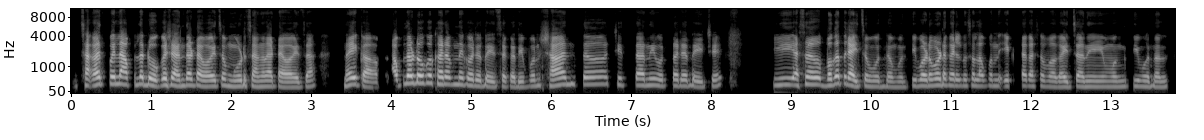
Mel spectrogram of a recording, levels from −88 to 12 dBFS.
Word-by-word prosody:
सगळ्यात 220 +2 +6
पहिलं 260 0 +6
आपलं 245 +1 +4
डोकं 225 -2 +4
शांत 215 -1 +4
ठेवायचं 190 +1 +2
मूड 190 +2 -3
चांगला 185 -1 0
ठेवायचा 165 0 -1 0.4
नाही 235 +3 +4
का. 175 - +3 0.3
आपलं 280 +8 +5
डोकं 290 0 +5
खराब 255 -1 +3
नाही 245 -1 -3
करुन 205 -4 -2
द्यायचं 180 +1 -4
कधी 170 0 -3
पण, 195 +2 -7
शांत 245 +5 +2 0.4
चित्ताने 225 -1 -3
उत्तरं 200 -1 -4
द्यायचे. 185 +1 -7 0.7
की 235 +1 -7
असं 245 +2 +2
बघत 270 +6 +2
राहायचं 195 -4 +4
मुद्दामून 170 -2 -9
ती 200 - -6
बडबड 205 +2 +1
करेल 210 -2 -3
असेल 205 0 -7
आपण 200 +1 -7
एकटक 195 +1 -5
असं 195 -1 -6
बघायचं 170 +1 -3
आणि 180 0 -5
मग 175 +1 -10
ती 195 - -8
म्हणलं, 175 -2 -7
200 Hz, 175 wpm, -24 LUFS, 180-225 Hz, 0.7 s, सगळ्यात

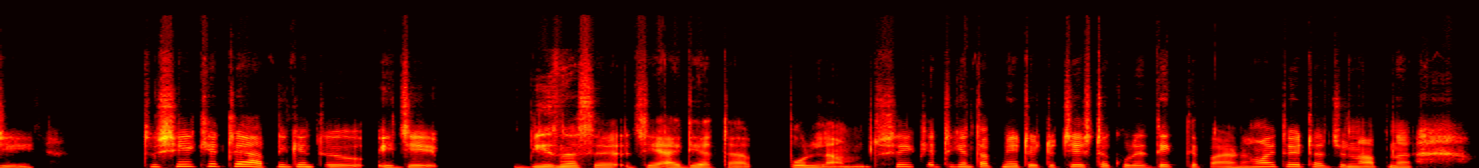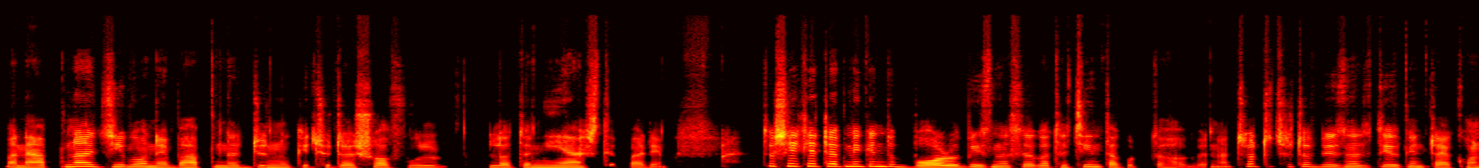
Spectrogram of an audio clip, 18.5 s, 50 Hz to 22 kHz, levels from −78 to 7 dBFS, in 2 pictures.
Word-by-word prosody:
জ্বি। 185 - +2 0.8
তো - - -2
সেই 300 0 +1
ক্ষেত্রে 315 -1 0
আপনি 255 +2 -7
কিন্তু 245 -1 -3 0.4
এই 210 - -6
যে 230 - +4 0.7
বিজনেস 230 -1 +3
এর 195 - -1 0.2
যে 200 - -2
আইডিয়াটা 180 -2 -3 0.4
বললাম, 210 +3 -2 0.3
সেই 265 0 -1
ক্ষেত্রে 255 -1 -4
কিন্তু 245 0 -2
আপনি 245 - -7
এটা 235 - 0
একটু 230 0 -3
চেষ্টা 245 -1 +3
করে 230 -1 -4
দেখতে 245 -6 -2
পারেন। - - -3
হয়তো 260 +1 -1
এটার 240 -3 -3
জন্য 230 -1 -4
আপনার, 215 -1 -3 0.5
মানে 215 - +1
আপনার 275 +3 +3
জীবনে 235 -3 0
বা 200 - +1
আপনার 215 0 -6
জন্য 200 -2 -3
কিছুটা 220 -1 0 0.2
সফল 210 -1 -4 0.5
লতা 205 0 -3
নিয়ে 215 +1 0
আসতে - - +2
পারে। - - -4 0.7
তো - - -3
সেক্ষেত্রে 335 -1 +5
আপনি 300 0 +1
কিন্তু 285 -1 0 0.2
বড় 210 +3 +5
বিজনেসের 235 0 -3
কথা 220 -1 -3
চিন্তা 240 -4 -2
করতে - - -13
হবে - - -12
না। - - -8
ছোট, 310 -1 -2
ছোট, 265 - -3 0.2
বিজনেস 230 -2 0
দিয়েও 240 0 +1
কিন্তু 220 -1 -2
এখন 205 0 -6
230 Hz, 180 wpm, -23 LUFS, 215-255 Hz, 0.8 s, সেক্ষেত্রে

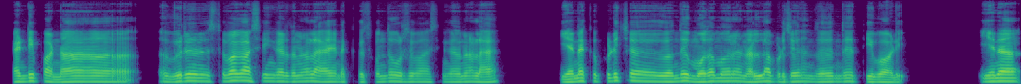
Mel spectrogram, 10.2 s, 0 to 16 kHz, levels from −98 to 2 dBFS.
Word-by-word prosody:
கண்டிப்பா. 130 +2 +1
நான் 120 +2 +3 0.9
விருது 140 +2 +2
சிவகாசிங்கிறதுனால, 135 -2 +1 0.2
எனக்கு 110 -1 -7
சொந்த 120 +3 -6
ஊரு 125 - -2
சிவகாசிங்கிறதுனால, 115 0 -3 0.9
எனக்கு 145 +4 +2
பிடிச்சது 140 -3 0
வந்து 130 +5 +1
மொத 115 +2 +4
மொதல்ல 140 0 0
நல்லா 125 +4 +2
பிடிச்சது 120 +1 -3
வந்து 125 +2 -3
தீபாவளி. 105 -3 0 0.9
ஏன்னா, 140 +1 +7
125 Hz, 105 wpm, -23 LUFS, 115-140 Hz, 0.9 s, ஏன்னா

